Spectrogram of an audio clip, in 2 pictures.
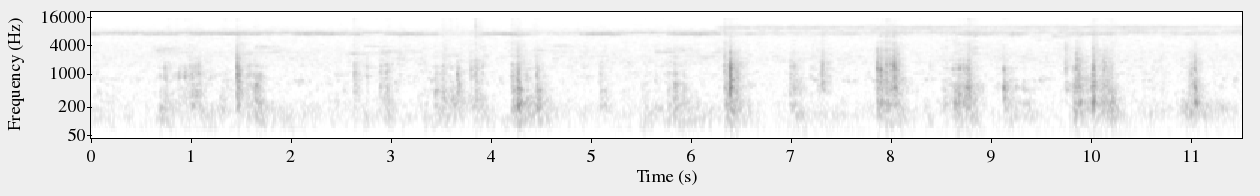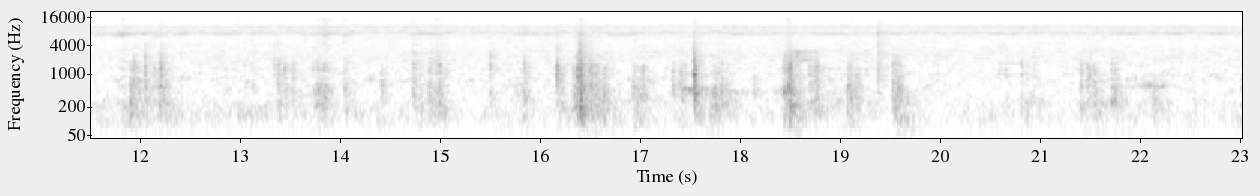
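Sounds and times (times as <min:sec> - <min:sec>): light knocks and clatters: 0:02.6 - 0:19.9.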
